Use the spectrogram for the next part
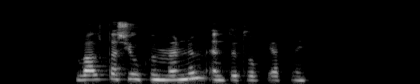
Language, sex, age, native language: Icelandic, female, 40-49, Icelandic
